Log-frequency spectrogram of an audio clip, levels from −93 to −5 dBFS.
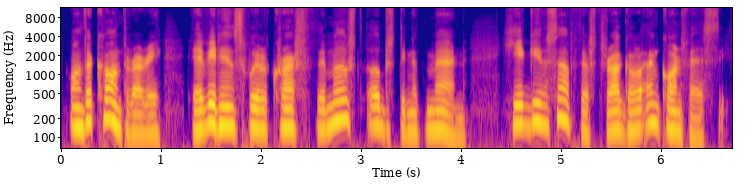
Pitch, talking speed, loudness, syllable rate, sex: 140 Hz, 150 wpm, -19 LUFS, 5.0 syllables/s, male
